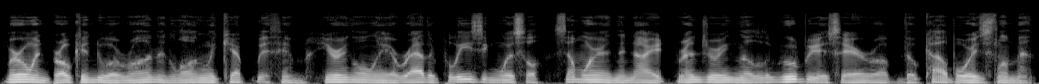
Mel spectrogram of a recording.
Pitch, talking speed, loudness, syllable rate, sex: 100 Hz, 160 wpm, -18 LUFS, 4.6 syllables/s, male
